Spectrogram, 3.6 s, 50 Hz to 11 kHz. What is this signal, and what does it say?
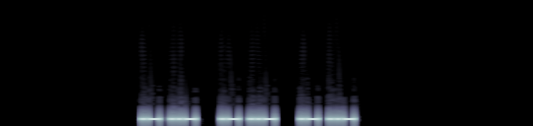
Morse code, heard as a keyed tone, about 50 wpm, 700 Hz. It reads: AU AU AU
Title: Multi-letter Phonemes Repeated 3x 50wpm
